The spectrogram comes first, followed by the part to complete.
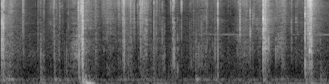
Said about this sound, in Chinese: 好，我拿一下剪刀。 现在用剪刀把旁边戳一个洞。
